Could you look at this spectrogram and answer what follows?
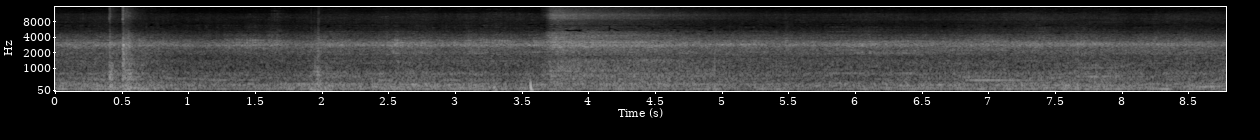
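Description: Chichibu Railway 7000-series electric train standing at the platform with its equipment humming steadily. A few sharp clicks come in the first seconds, followed by a short hiss of air about three and a half seconds in. Near the end a rising motor whine begins as the train starts to pull away.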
